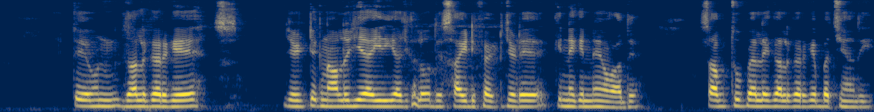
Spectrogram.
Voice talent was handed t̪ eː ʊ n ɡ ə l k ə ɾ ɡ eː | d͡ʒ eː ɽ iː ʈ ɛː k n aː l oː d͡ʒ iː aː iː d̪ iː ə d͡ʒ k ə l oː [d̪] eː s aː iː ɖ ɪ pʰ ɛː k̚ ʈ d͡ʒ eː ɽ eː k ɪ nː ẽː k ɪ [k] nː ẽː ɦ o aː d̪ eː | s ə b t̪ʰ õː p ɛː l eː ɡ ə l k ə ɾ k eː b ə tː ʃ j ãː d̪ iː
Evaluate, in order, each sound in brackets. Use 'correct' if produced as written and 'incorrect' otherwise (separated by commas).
correct, incorrect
